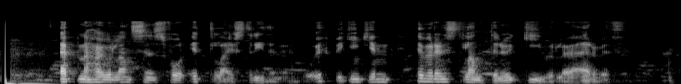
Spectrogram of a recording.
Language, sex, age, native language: Icelandic, male, 40-49, Icelandic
